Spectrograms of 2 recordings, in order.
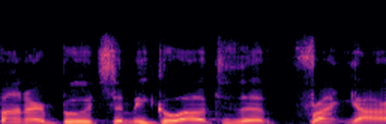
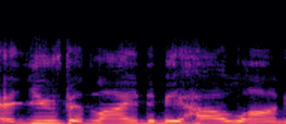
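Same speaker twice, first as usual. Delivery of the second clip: put-on yelling, higher pitch; 6 semitones higher than usual. Retelling catching dad lying about Santa: retelling yelling at dad. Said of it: "I started yelling at my dad".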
